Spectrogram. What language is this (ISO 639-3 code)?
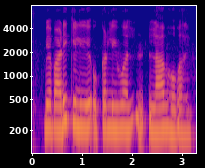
mag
